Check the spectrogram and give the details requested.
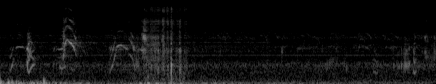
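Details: Wild rose-ringed parakeet at a morning feeding (7:00 AM, 31 March 2024, Coimbatore, India; fed soaked boiled rice) gives a quick burst of short, arched squawks, about five in two seconds, then fades out over a low background rumble.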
